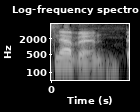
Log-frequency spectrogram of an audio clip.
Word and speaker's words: Glasnevin: Glasnevin, that's how we decided we're going to pronounce it, Glasnevin Cemetery in Dublin.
